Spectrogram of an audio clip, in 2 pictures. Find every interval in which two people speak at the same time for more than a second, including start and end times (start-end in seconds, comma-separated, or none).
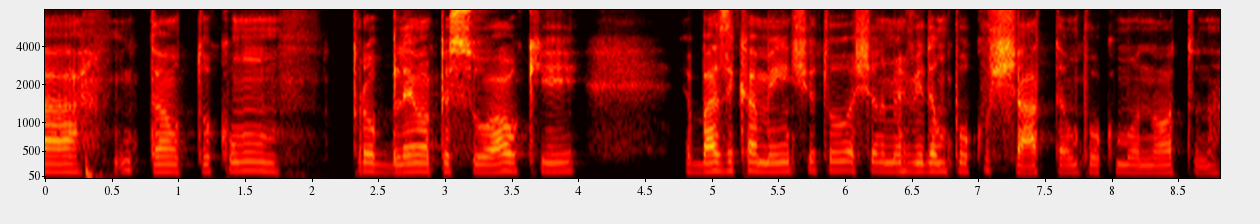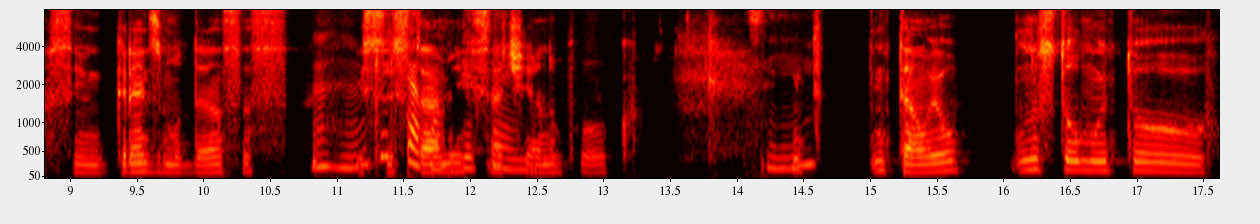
11.1-12.5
